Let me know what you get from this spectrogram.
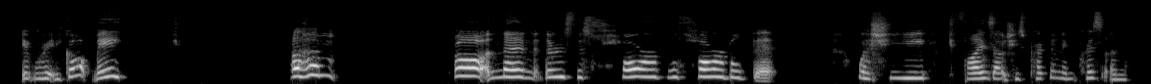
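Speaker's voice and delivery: crying while talking, tear-soaked, voice breaking. Describing a sad scene from a book that makes the speaker cry again: crying while talking. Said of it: "I'm crying again talking about it".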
